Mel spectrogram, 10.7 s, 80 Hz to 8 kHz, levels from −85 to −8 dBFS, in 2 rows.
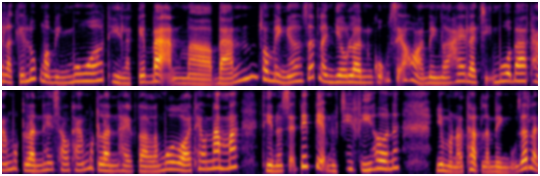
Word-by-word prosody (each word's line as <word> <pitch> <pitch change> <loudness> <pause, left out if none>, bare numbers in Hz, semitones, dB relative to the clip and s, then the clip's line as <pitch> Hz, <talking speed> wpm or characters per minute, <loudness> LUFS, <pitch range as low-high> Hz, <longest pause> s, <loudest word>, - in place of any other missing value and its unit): là 225 -3 -2
cái 230 +3 -6
lúc 330 +4 -4
mà - - -2
mình 200 0 -8
mua 255 +2 0
á, 275 - -1
thì 220 -3 -6
là 180 -1 -7
cái 225 - 0
bạn 225 -6 +7
mà 165 -3 0
bán 175 - 0
cho 320 -4 +1
mình 240 -7 -4
á, 245 +4 -2
rất 370 +7 -3
là - - +1
nhiều 225 -1 0
lần 210 -2 +2
cũng 280 - -8
sẽ - - -3
hỏi - - -2
mình 190 0 -4
là 190 - -3
"Hay 255 0 -2
là 225 -3 +2
chị 210 - -9
mua 255 +3 -1
3 265 0 +5
tháng 220 +2 -4
một 265 -5 -9
lần, 195 -1 +3
hay 235 +2 -7
6 215 -2 -3
tháng 215 +3 -6
một 290 -7 -6
lần, 200 -2 +2
hoặc 185 -1 -7
là 180 - +1
là 175 +1 -4
mua 250 +5 -2
gói 205 -3 +4
theo 260 +3 -4
năm 290 +1 +6
á, 315 - +8 0.3
thì 200 - +1
nó 190 - -2
sẽ - - +3
tiết 350 0 +2
kiệm - - +1
được 190 - -7
chi 265 - -5
phí 220 -1 -2
hơn 275 +1 +2
á." 295 - -3 0.4
Nhưng 210 -1 -1
mà 170 - -3
nói 160 +1 -3
thật - - +1
là 165 - -5
mình 160 -2 -6
rất 285 +3 +3
là - - 0
220 Hz, 360 wpm, -23 LUFS, 190-260 Hz, 0.4 s, á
